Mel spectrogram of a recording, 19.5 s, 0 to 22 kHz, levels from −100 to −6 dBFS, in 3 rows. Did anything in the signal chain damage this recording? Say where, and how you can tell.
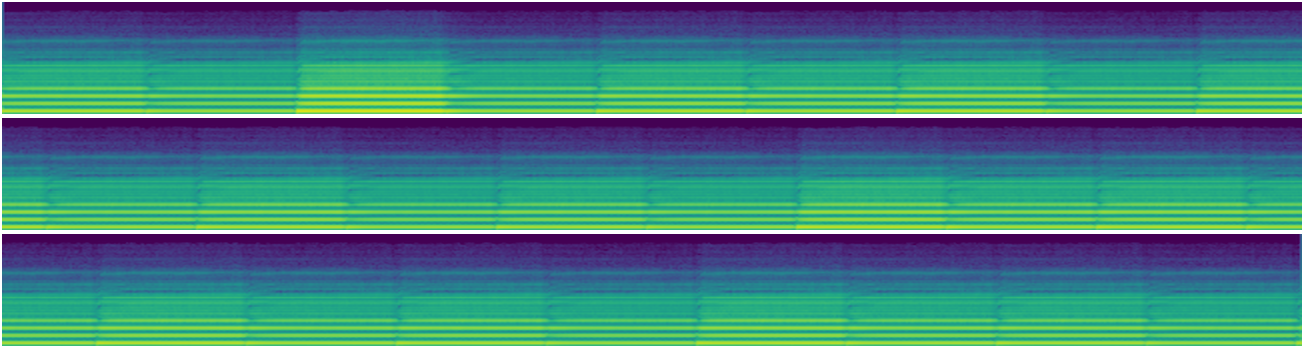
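No, nothing in the chain audibly damaged this audio at any stage.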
